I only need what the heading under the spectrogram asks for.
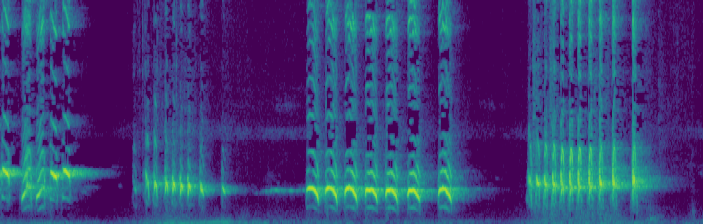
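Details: Sooty-headed bulbul male calling out to a rival, giving separate bursts of bubbly chatter. One fast string of clipped, down-curving notes stands out between softer, blurrier phrases, with brief silences between them.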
